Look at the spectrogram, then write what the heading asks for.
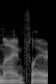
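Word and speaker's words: Mind Flayer: about this in the previous video I wasn't mispronouncing mine flare it's the ulate named mod so if you're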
